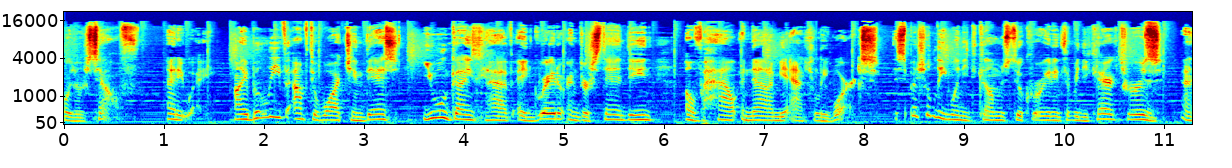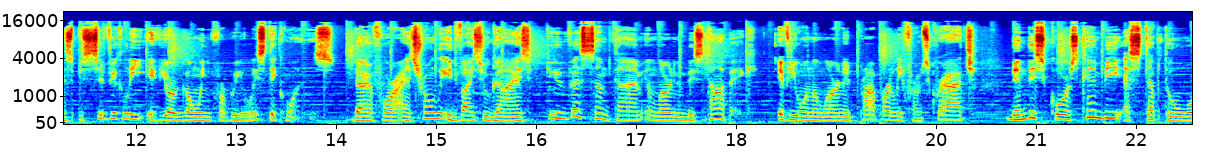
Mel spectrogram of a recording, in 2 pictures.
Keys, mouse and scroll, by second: 0.0 f, 0.2-1.4 drag, 0.4 f, 0.6 f, 1.4 middle click, 1.6 alt+f, 1.6 alt+click, 14.9 alt+click, 14.9 alt+middle click, 14.9 alt+right click, 15.1 ctrl+z, 15.9 alt+c, 16.1 alt+shift+right click, 16.1 f, 16.5 f, 16.8 ctrl+z, 16.8 right click, 16.9 f, 17.3-18.7 drag, 17.3 f, 18.1 ctrl+z, 22.0-22.5 drag.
